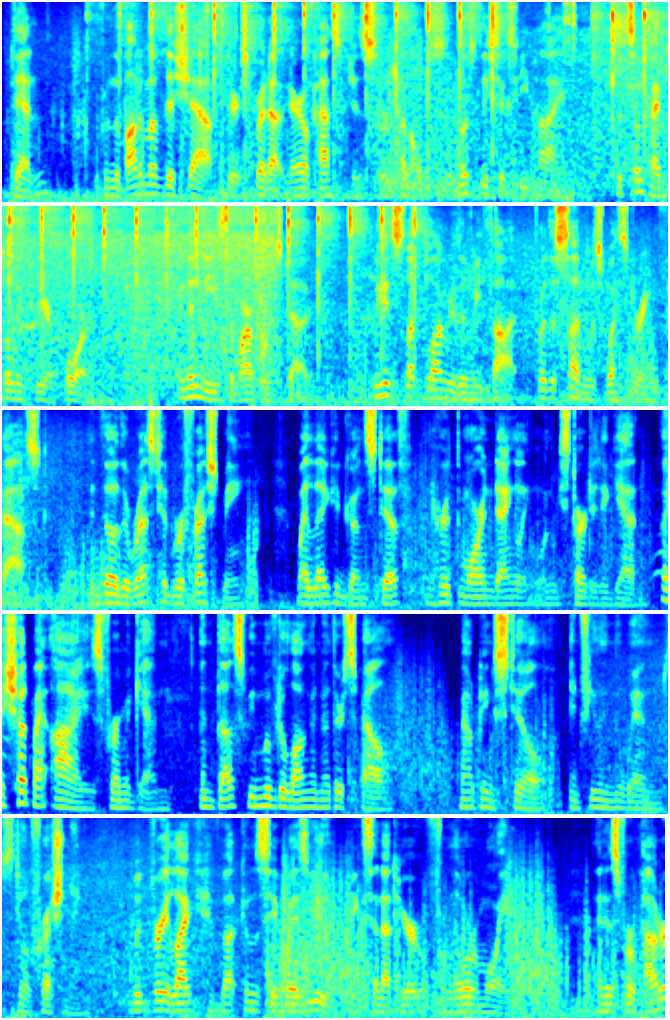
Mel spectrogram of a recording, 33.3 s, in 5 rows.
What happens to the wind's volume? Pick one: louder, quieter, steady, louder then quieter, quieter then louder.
quieter then louder.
